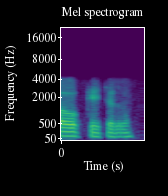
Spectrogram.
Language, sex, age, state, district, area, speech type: Marathi, male, 30-45, Maharashtra, Sindhudurg, urban, conversation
